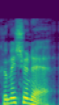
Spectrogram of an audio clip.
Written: commissionaire

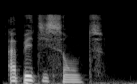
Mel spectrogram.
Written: appétissant

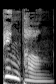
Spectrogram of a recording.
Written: ping-pong

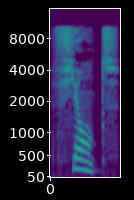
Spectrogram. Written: fiente

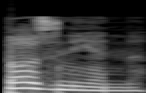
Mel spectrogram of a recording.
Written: Bosnian

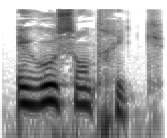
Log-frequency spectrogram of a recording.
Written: égocentrique

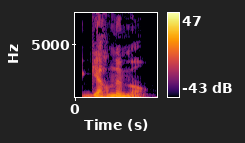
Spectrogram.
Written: garnement

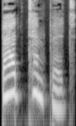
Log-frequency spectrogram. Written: bad-tempered

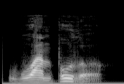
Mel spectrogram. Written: guampudo

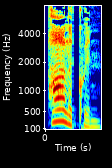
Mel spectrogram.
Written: harlequin

